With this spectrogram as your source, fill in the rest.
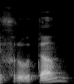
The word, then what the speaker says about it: frutta: So perché non mangi frutta? Frutta. Notice there are two consonants, letter T.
